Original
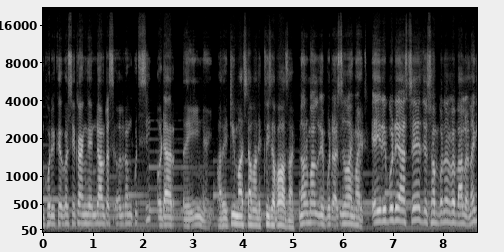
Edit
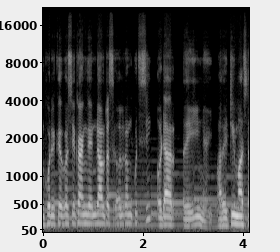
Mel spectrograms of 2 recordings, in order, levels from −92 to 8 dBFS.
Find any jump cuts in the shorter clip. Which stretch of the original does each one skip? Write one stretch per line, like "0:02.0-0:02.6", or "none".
none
